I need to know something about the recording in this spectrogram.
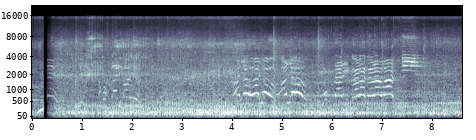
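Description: Busy roadside-stall noise with a steady traffic rumble. From about four seconds in, a man calls out loudly in repeated sing-song phrases, like a street vendor hawking drinks. The sound drops out for a moment just after the start.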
